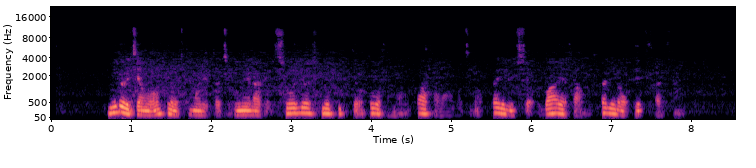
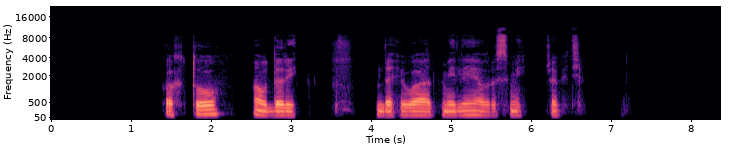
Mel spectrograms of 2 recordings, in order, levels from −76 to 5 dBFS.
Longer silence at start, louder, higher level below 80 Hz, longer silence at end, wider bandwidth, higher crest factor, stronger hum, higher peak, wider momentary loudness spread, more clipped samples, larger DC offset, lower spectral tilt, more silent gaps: second, 0.7 s vs 1.45 s; second, -22 LUFS vs -18 LUFS; about the same, -56 dBFS vs -56 dBFS; second, 0.7 s vs 1.75 s; about the same, 11 kHz vs 11.5 kHz; about the same, 18 dB vs 18 dB; neither; about the same, -4 dBFS vs -2 dBFS; about the same, 15 LU vs 15 LU; neither; neither; first, -9 dB/octave vs -6 dB/octave; second, none vs 2.39-2.50 s, 3.15-3.20 s, 3.36-3.49 s, 3.93-4.06 s, 6.02-6.08 s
